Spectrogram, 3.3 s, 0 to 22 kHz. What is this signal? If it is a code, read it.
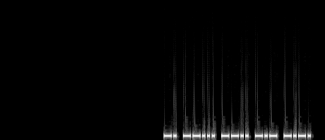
Morse code, heard as a keyed tone, about 50 wpm, 700 Hz. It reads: N7ZKC
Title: USA Call Signs - 5 Characters - 50wpm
